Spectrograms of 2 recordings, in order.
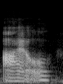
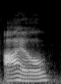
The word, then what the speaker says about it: isle: I will instead of isle. But just in case you want to use isle. What would be the pronunciation? Isle and the a isle for like the combini convenience stores have the same pronunciation likeisle 5.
